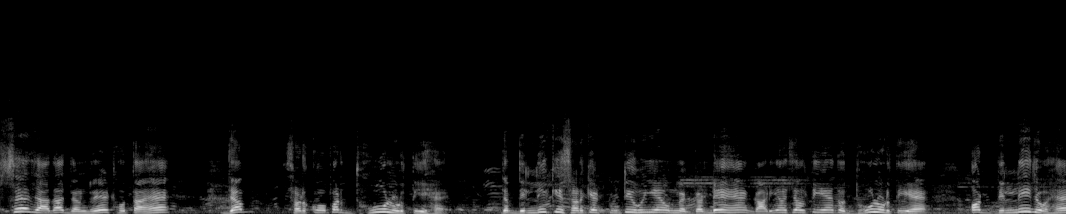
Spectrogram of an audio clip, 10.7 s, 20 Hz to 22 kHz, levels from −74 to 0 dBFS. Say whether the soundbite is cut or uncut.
uncut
